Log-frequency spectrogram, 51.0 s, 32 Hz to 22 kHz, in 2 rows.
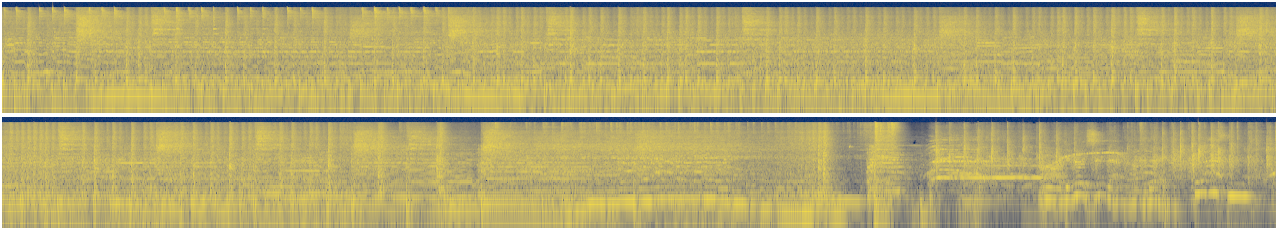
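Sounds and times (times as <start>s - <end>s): electric guitar: 0.0s - 46.3s
bass guitar: 0.0s - 50.9s
drum kit: 0.0s - 50.9s.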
